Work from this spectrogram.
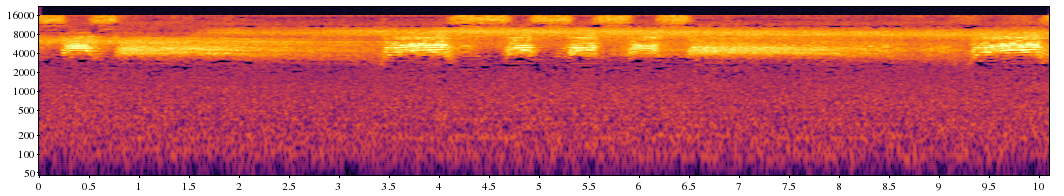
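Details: Summer-night cicada chorus: a continuous high, shrill drone, with louder swelling pulses near the start and again in the middle and at the end.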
